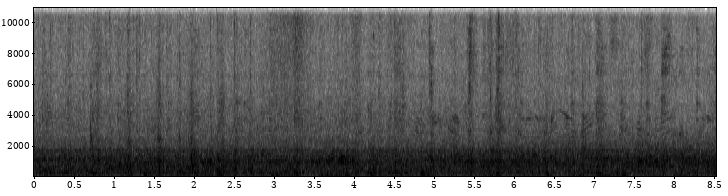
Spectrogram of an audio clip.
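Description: Faint, steady outdoor hiss with a bird calling, most likely a pigeon cooing.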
